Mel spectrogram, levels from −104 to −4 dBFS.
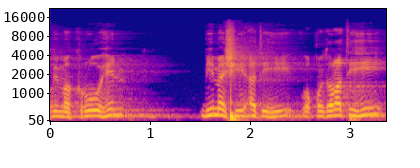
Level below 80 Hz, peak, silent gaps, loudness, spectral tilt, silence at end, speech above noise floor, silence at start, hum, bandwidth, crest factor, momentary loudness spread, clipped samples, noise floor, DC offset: -38 dBFS; -2 dBFS; none; -20 LUFS; -6.5 dB/octave; 0 s; 23 dB; 0 s; none; 12 kHz; 20 dB; 13 LU; under 0.1%; -43 dBFS; under 0.1%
